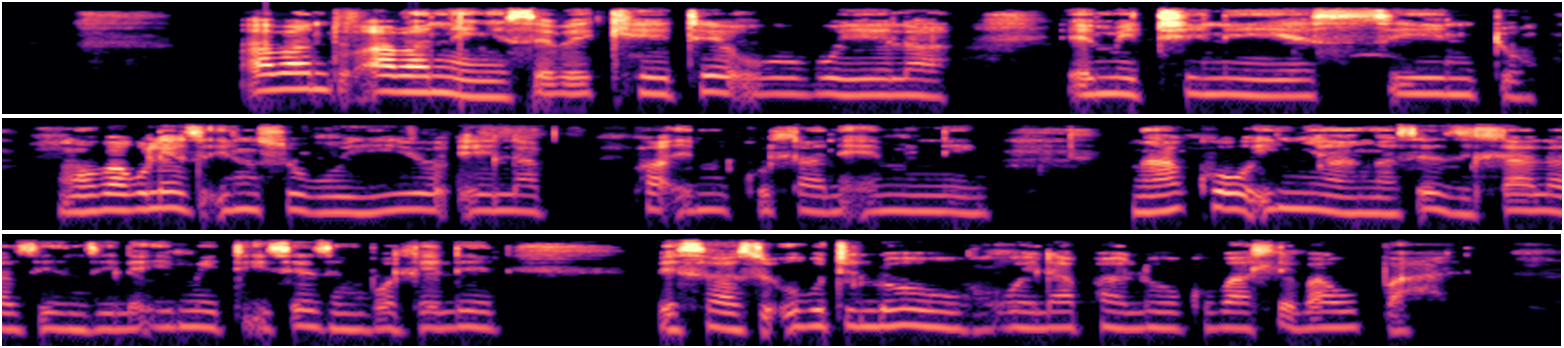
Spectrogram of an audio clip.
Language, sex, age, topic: North Ndebele, female, 36-49, health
